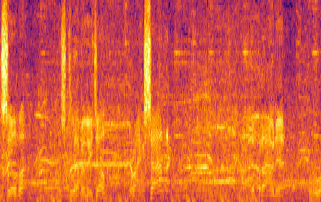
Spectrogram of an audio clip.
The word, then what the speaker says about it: De Bruyne: Like a bit of a slip on the part of De Bruyne, the Belgian. That is the pronunciation, by the way. Possibly heard it pronounced a few different ways.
